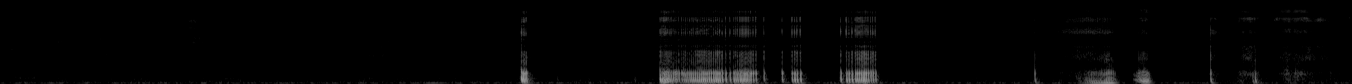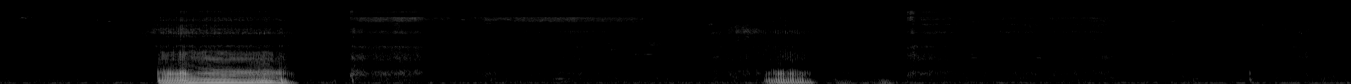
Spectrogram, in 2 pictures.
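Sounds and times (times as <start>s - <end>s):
dog snoring: 6.6s - 8.8s, 10.3s - 13.3s, 15.0s - 19.8s, 20.7s - 24.9s.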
